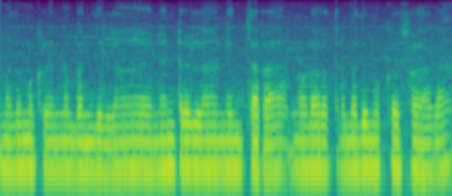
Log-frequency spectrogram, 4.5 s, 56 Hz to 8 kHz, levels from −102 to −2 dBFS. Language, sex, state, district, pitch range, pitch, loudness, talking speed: Kannada, male, Karnataka, Raichur, 110-115 Hz, 110 Hz, -17 LUFS, 160 wpm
